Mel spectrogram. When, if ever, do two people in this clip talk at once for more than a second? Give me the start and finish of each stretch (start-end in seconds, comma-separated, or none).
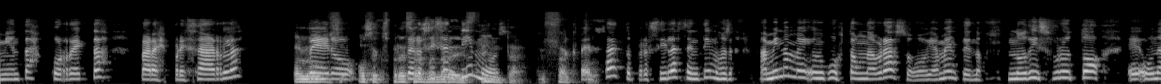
3.0-5.1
